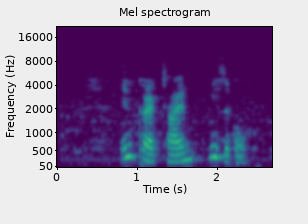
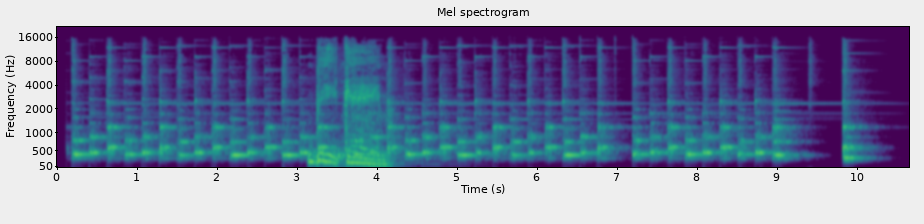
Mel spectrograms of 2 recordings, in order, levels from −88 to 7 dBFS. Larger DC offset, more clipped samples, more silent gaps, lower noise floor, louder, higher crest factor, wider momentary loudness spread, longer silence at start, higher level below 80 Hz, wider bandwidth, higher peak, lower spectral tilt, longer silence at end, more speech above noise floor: neither; neither; neither; first, -64 dBFS vs -57 dBFS; second, -29 LUFS vs -24 LUFS; about the same, 20 dB vs 20 dB; about the same, 12 LU vs 12 LU; first, 0.8 s vs 0.15 s; second, -80 dBFS vs -66 dBFS; second, 7.2 kHz vs 16.5 kHz; second, -12 dBFS vs -4 dBFS; about the same, -6 dB/octave vs -5 dB/octave; second, 0.35 s vs 0.5 s; about the same, 35 dB vs 38 dB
